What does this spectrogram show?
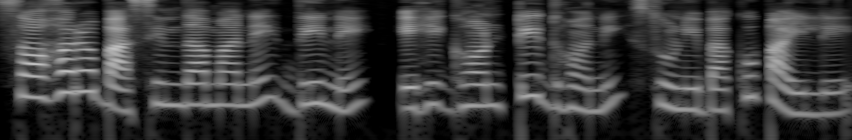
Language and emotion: Odia, neutral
